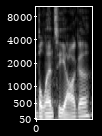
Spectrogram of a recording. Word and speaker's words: Balenciaga: Balenciaga? – Yeah, very good.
